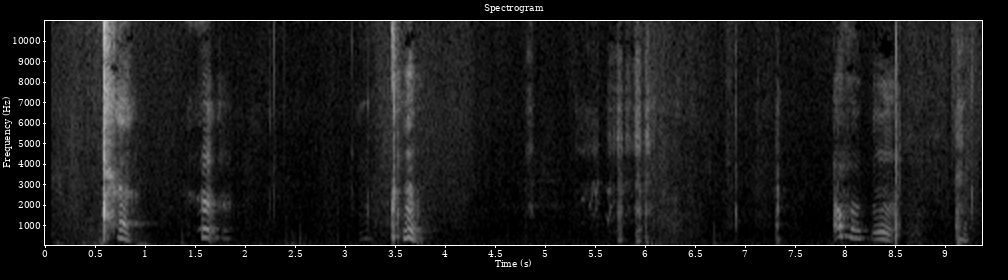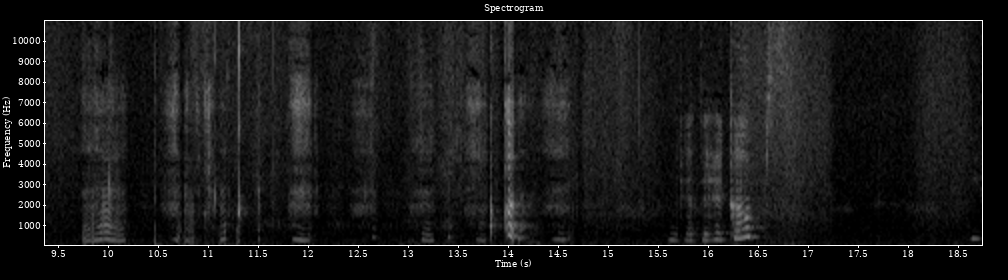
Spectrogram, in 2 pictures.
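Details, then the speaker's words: Infant boy with hiccups: short, sharp, repeated catches with soft baby vocal sounds between them. "You got the hiccups? Yeah."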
